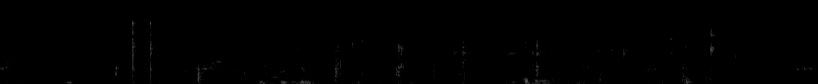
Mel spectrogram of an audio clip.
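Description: Faint close-up chewing of pepperoni pizza, heard as scattered soft clicks and small crunches of the mouth.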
